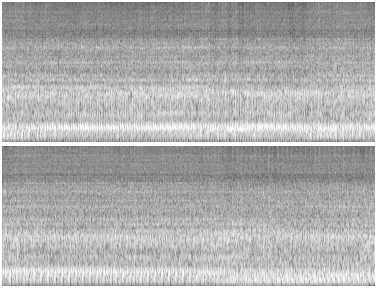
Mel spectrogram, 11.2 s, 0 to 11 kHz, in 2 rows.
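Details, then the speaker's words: 1981 Suzuki GT250 X7 two-stroke barn find after full rebuild, first start after air screw tweak and easy start: loud, lumpy running with an uneven missing beat; only one cylinder firing, carburettor issue suspected. "I think it's only running on one cylinder. Yep, definitely running on one cylinder."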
